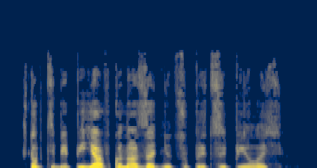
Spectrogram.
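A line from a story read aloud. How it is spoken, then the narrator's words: Girl muttering after someone. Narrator (Russian): буркнула девушка вслед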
